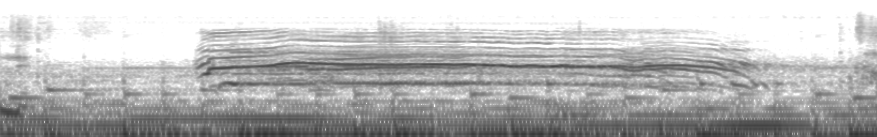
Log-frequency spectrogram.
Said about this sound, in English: Those were probably happy screams.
